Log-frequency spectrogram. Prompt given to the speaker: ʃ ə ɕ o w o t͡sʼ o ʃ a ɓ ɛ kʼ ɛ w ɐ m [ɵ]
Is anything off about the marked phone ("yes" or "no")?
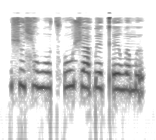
yes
